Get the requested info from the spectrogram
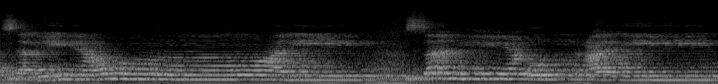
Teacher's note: Tanwin un bertemu dengan ain. Tanwin un sesudahnya ada huruf ain, maka bacanya sami'un. Un jelas dia tanwin atau nun sukun. Jangan didengungkan. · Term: izhar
